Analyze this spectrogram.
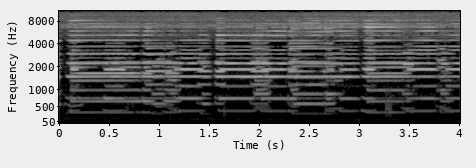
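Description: Khaen, the Lao bamboo free-reed mouth organ, playing a melody in several notes at once over a held drone. The sound dips briefly about every second and a half.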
